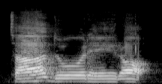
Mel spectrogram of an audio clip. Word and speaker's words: t'adorerò: Now this stress is on the ultimate syllable, t'adorerò. Okay, so when an O ends on a stress, it's almost always open.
